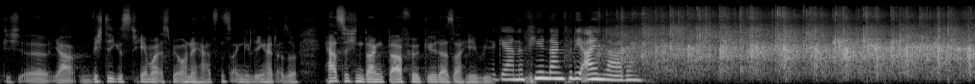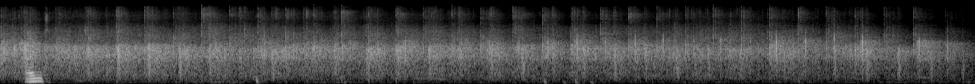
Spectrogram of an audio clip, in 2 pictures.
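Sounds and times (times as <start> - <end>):
speech: 0.0 - 6.7, 10.0 - 10.3
audience applause: 5.7 - 19.5.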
